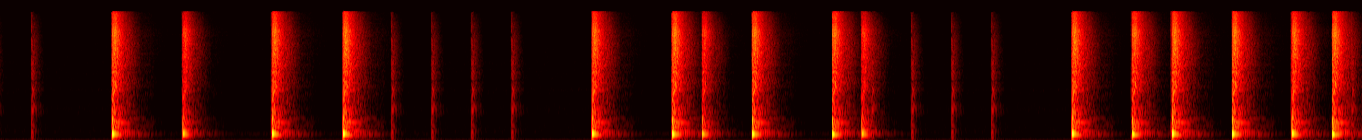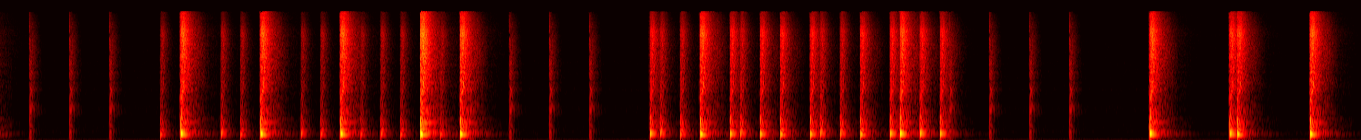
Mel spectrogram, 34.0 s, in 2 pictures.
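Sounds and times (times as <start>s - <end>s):
snare drum: 1.4s - 2.6s, 3.4s - 4.7s, 7.4s - 7.8s, 8.4s - 9.8s, 10.4s - 11.0s, 13.4s - 17.0s, 19.0s - 23.1s, 25.2s - 29.0s, 31.4s - 31.7s, 32.4s - 32.8s, 33.4s - 33.8s.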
